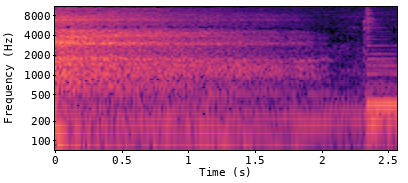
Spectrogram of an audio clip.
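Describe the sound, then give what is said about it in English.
A long, deep exhale during a breath-retention exercise, breathy and steady, tapering over about two seconds before a voice briefly starts. “Inhale and exhale, empty out.”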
